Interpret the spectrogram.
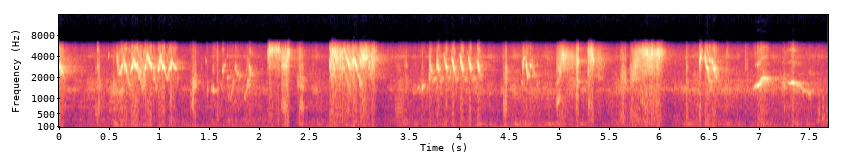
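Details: Pet talking parrot imitating English, German and Turkish words, rapid stuttering chatter with rattling pulses and harsh squawks, ending in a short upward whistled note.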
